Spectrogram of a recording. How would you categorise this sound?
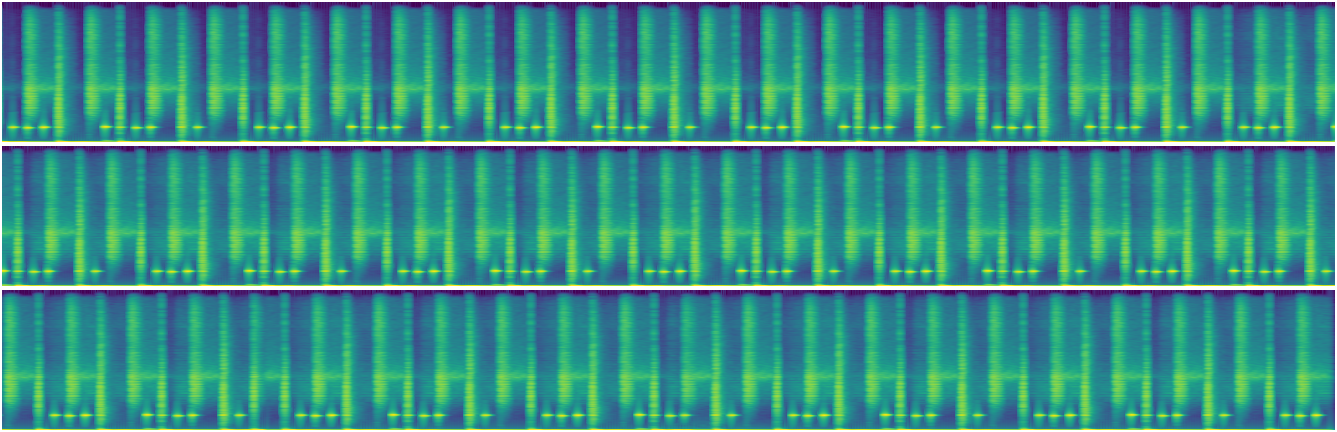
Music > Other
